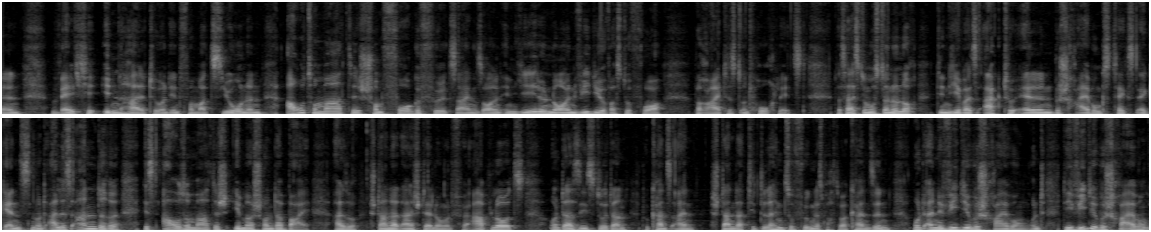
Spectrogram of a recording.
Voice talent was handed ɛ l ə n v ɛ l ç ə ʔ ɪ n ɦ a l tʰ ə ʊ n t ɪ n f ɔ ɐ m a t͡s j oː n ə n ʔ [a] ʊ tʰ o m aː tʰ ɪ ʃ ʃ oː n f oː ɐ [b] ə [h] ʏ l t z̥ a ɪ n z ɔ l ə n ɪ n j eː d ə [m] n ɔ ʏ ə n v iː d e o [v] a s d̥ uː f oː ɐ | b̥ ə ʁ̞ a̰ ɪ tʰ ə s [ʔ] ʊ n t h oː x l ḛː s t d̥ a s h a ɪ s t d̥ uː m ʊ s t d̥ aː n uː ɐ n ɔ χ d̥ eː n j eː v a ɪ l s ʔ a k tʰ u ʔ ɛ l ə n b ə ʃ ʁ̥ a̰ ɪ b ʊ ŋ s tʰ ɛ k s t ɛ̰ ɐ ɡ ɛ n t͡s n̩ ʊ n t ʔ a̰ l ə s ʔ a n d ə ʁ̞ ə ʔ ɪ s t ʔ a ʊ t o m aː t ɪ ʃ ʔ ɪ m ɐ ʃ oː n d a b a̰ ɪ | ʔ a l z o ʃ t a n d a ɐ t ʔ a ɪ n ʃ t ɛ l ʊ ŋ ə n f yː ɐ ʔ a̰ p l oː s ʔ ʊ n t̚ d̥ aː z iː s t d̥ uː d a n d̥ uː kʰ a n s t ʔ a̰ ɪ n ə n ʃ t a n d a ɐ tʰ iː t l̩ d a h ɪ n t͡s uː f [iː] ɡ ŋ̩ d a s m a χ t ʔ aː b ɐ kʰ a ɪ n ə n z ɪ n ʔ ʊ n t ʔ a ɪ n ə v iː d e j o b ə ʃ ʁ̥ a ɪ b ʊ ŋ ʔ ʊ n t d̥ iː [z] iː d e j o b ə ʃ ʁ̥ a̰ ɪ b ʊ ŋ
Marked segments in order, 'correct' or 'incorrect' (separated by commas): correct, incorrect, incorrect, correct, correct, incorrect, incorrect, incorrect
